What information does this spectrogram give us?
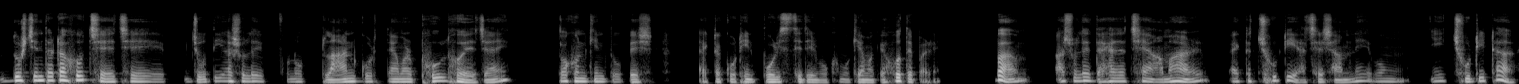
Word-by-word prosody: দুশ্চিন্তাটা 190 +1 +7
হচ্ছে 200 -6 +5 0.2
যে 140 -3 0 0.6
যদি 120 +6 -3
আসলে 145 0 +1 0.3
কোনো 125 +1 -8 0.2
প্লান 110 +3 +2 0.2
করতে 130 0 -7
আমার 125 0 +3
ভুল 155 +2 +2
হয়ে 110 -8 +5
যায়, 110 - +1 0.6
তখন 150 -1 +3
কিন্তু 130 -2 -2 0.2
বেশ 110 0 +1 0.6
একটা - - -5
কঠিন 115 0 0
পরিস্থিতির 115 -1 +1
মুখোমুখি 105 +2 -9
আমাকে 100 0 -3
হতে 155 -8 +5
পারে - - -10 0.6
বা, - - +9 0.6
আসলে 155 +2 +1
দেখা 130 +5 0
যাচ্ছে 145 +1 -2 0.2
আমার 135 +2 +4 0.5
একটা 135 +2 -5
ছুটি 175 +1 -1
আছে 110 +3 -3
সামনে 105 +6 -2
এবং 135 0 -8 0.5
এই 155 - -4
ছুটিটা 160 +10 +1
130 Hz, 135 wpm, -25 LUFS, 115-155 Hz, 0.6 s, বা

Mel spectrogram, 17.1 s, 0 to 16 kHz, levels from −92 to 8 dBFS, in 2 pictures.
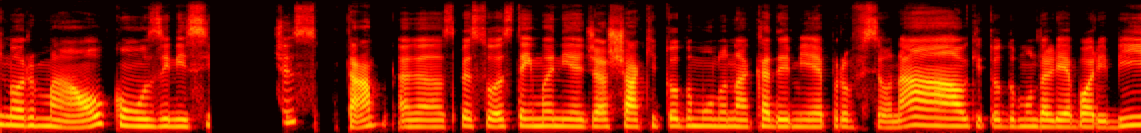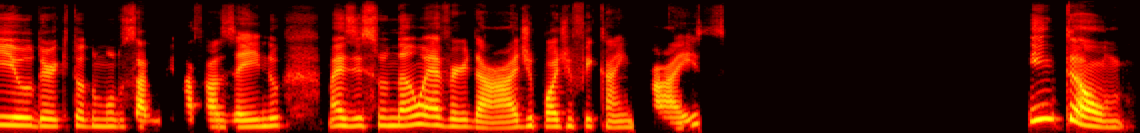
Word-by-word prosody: normal 210 -2 +1
com 220 -6 -1
os 195 0 -1
iniciantes, 200 - -6 0.2
tá. 225 - +3
As 185 0 -2
pessoas 195 -2 -3
têm 205 0 -1
mania 200 -1 -1
de 195 - -4
achar 190 0 +3
que 190 +2 -12
todo 205 +1 -4
mundo 200 -1 -3
na 190 -1 0
academia 190 -1 -1
é - - -2
profissional, 200 +3 +2
que 200 -1 -9
todo 190 -1 -6
mundo 195 0 -4
ali 185 0 +1
é 180 - +2
bodybuilder, 200 +4 +1
que - - -23
todo 200 -2 -3
mundo 195 -1 -5
sabe 180 -2 0
o - - -17
que - - -33
está 195 - -6
fazendo, 185 +3 0 0.3
mas 205 +1 +2
isso 210 +1 -2
não 220 +4 +3
é 230 -2 +5
verdade, 175 -2 +1
pode 195 0 0
ficar 190 -3 -4
em 170 +1 -6
paz. 150 - 0 2.5
Então, 335 - +5
195 Hz, 145 wpm, -24 LUFS, 185-210 Hz, 2.5 s, é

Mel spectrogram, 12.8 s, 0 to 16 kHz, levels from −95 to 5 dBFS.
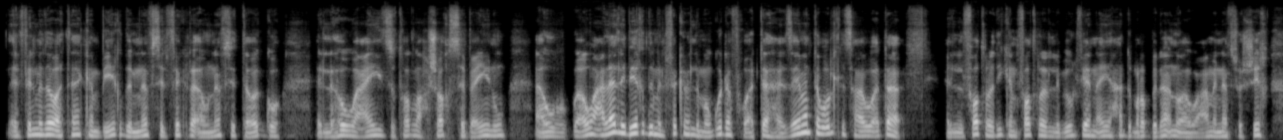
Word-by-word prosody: الفيلم 140 +6 0
ده 155 +1 +6
وقتها 150 +4 +3
كان 125 -6 -3
بيخدم 120 -1 -1
نفس 145 0 0
الفكرة 120 +3 -1
أو 105 -1 -2
نفس 135 +6 -3
التوجُّه - - -2 0.4
اللي 105 0 -3
هو 130 +1 +3
عايز 130 +2 -1
يطلّع 130 0 -4
شخص - - 0
بعينه 130 +2 -2 0.3
أو 110 -2 -1
أو - - +4
على 150 +7 +7
الأقل 205 -2 +6
بيخدم 185 -2 +4
الفكرة 165 +5 -2
اللي 145 -5 -3
موجودة 140 +10 0
في - - -6
وقتها. 105 -5 -1
زي 150 - +3
ما 210 - +8
أنت 215 -2 +2
قُلت 175 0 +1
س 145 - -6
وقتها، 120 -1 +2 0.5
الفترة 125 +9 +1
دي 145 +4 -5
كان 125 - -4
الفترة 140 +3 0
اللي 110 -4 -5
بيقول 125 +5 -4
فيها 140 +1 +2
إن 125 - -4
أي 120 +3 -2
حد 125 +1 -5
مربّي 115 +1 -2
دقنه 125 -4 -1
أو 100 0 -3
عامل 110 +3 -4
نفسه 115 0 -4
الشيخ، 145 0 -2
130 Hz, 225 wpm, -25 LUFS, 115-150 Hz, 0.5 s, ما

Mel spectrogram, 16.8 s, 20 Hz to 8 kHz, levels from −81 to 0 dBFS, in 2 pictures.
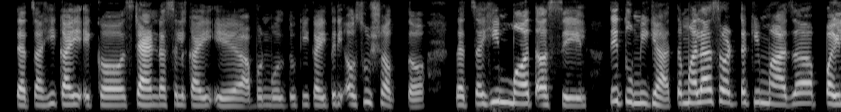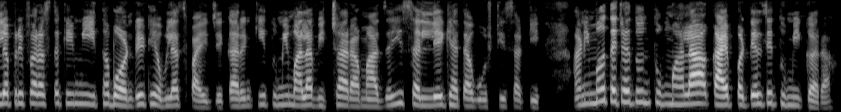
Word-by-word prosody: त्याचाही 225 +3 -1
काही 235 -1 +5
एक 225 +1 -5
अ, 215 0 +2
स्टँड 225 -1 +5
असेल 230 +1 -4
काही 210 -1 0
हे 200 -1 -2
आपण 195 +3 -4
बोलतो, 210 0 -9
की 235 - -10
काहीतरी 220 +2 -1
असू 245 +6 -5
शकतं. 180 -2 -4 0.3
त्याचंही 250 +7 -1
मत 260 -2 +4
असेल 405 - +2 0.3
ते 325 - +5
तुम्ही 275 -3 -1
घ्या. 250 -8 +2
तर - - 0
मला 280 +2 +4
असं 315 0 -1
वाटतं 280 -2 0
की 295 - -4
माझं 260 0 +1
पहिलं 260 0 +5
प्रिफर 265 0 -3
असतं 250 +2 -4
की 260 0 -5
मी 255 -1 -3
इथे 250 +2 -6
बाउंड्री 220 +1 +1
ठेवल्याच 215 -3 -3
पाहिजे 160 0 -4
कारण 195 +1 -1
की 240 - -6
तुम्ही 230 0 -5
मला 215 +1 +3
विचारा 205 -1 -1
माझंही 195 +7 -3
सल्ले 225 -2 +1
घ्या 230 -2 -4
त्या 195 - -2
गोष्टीसाठी 335 - -12 0.4
आणि 225 +4 -2
मग 305 +4 +2
त्याच्यातून 300 -2 +1
तुम्हाला 255 0 +5
काय 230 -2 +10
पटेल, 245 +2 0
ते 275 - -1
तुम्ही 220 -3 -7
करा. 145 -1 -4
235 Hz, 195 wpm, -25 LUFS, 215-265 Hz, 0.4 s, काय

